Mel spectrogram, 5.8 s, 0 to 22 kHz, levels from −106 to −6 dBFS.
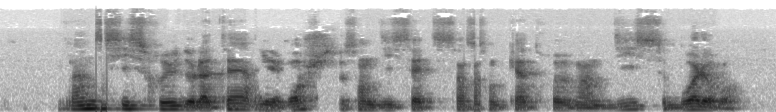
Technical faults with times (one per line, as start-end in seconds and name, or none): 0.72-0.80 chunks out of order
1.95-2.58 speech suppressed in double talk
3.48-3.60 chunks out of order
